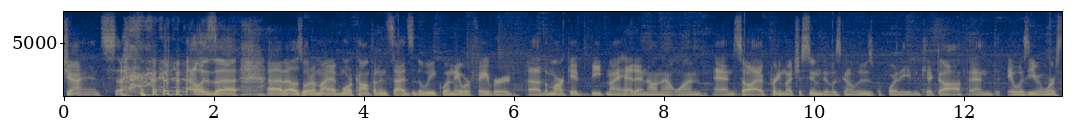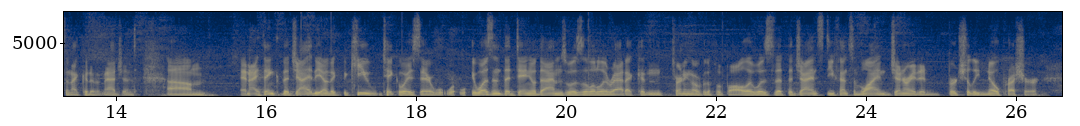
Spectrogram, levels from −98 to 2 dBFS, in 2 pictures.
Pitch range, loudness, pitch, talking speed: 75-100 Hz, -30 LUFS, 85 Hz, 215 wpm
